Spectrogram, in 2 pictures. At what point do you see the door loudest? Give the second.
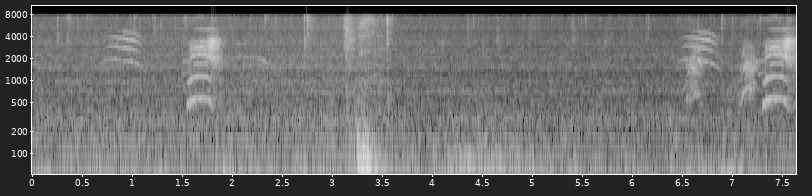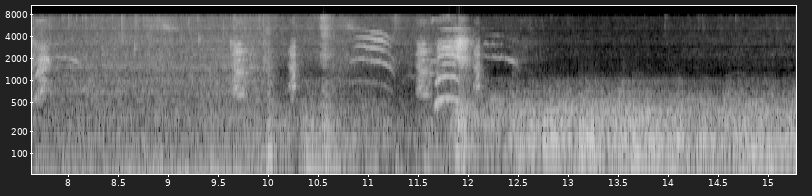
3 s.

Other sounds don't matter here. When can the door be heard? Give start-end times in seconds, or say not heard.
2.8-3.6, 9.4-10.1.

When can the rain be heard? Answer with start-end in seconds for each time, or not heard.
0.0-15.2.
